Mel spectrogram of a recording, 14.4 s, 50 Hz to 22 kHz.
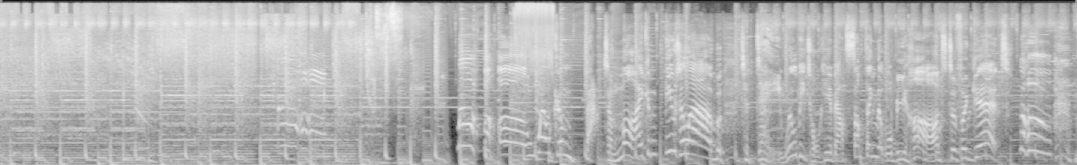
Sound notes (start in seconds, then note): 3.7 laughs; 6.0 laughs; 13.6 chuckles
